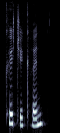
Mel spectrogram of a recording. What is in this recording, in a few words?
ASMR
